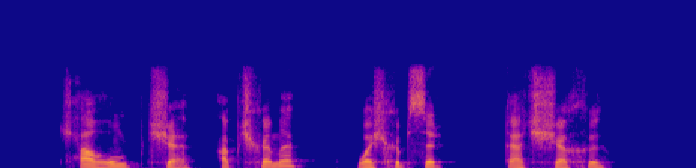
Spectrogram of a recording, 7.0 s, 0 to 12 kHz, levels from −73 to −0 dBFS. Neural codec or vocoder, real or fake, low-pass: codec, 16 kHz, 4 kbps, FunCodec, trained on LibriTTS, 50 frames a second; fake; 7.2 kHz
